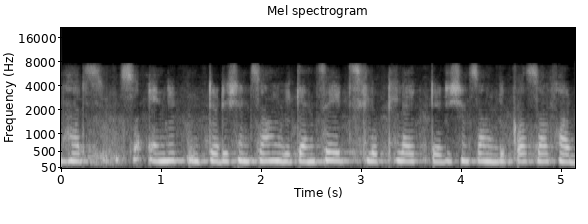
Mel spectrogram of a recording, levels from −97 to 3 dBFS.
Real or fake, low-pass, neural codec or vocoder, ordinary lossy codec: fake; 7.2 kHz; codec, 16 kHz, 4 kbps, FreqCodec, smaller model; none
